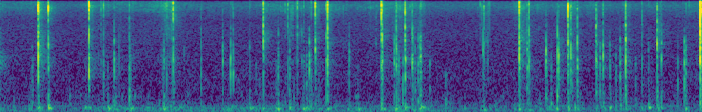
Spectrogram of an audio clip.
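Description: Long teal acrylic nails tap and scratch across a flat sheet of clear and blue faceted plastic rhinestone stickers on white paper backing. Quiet, sharp clicks with bright edges stand out over a soft, low scratching rustle, each click dying away almost instantly.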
